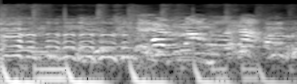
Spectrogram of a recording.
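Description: A young child's high, warbling voice babbling over steady background music.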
